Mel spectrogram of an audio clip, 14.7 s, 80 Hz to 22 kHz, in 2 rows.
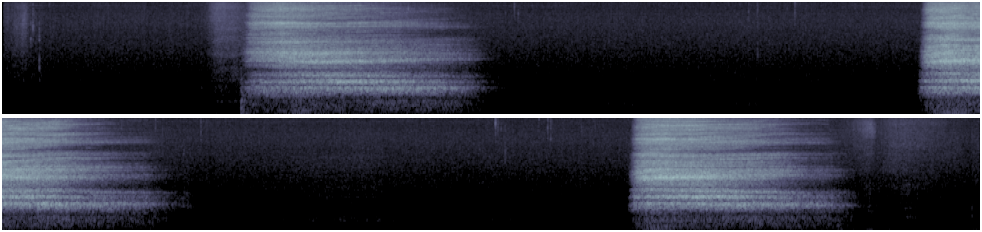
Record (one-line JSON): {"exhalation_length": "14.7 s", "exhalation_amplitude": 1050, "exhalation_signal_mean_std_ratio": 0.46, "survey_phase": "beta (2021-08-13 to 2022-03-07)", "age": "45-64", "gender": "Female", "wearing_mask": "No", "symptom_none": true, "smoker_status": "Never smoked", "respiratory_condition_asthma": false, "respiratory_condition_other": false, "recruitment_source": "REACT", "submission_delay": "2 days", "covid_test_result": "Negative", "covid_test_method": "RT-qPCR"}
